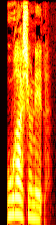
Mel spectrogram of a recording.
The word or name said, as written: urationel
